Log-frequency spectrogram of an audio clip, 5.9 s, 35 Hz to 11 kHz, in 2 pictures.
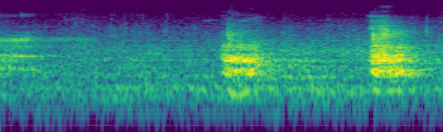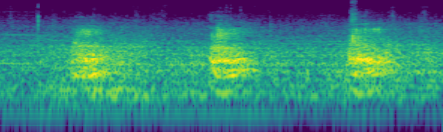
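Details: California sea lion mother and newborn pup, Higashiyama Zoo, Wednesday June 28, 2023; a regular series of five rough, honking barks about one second apart over low background noise.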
